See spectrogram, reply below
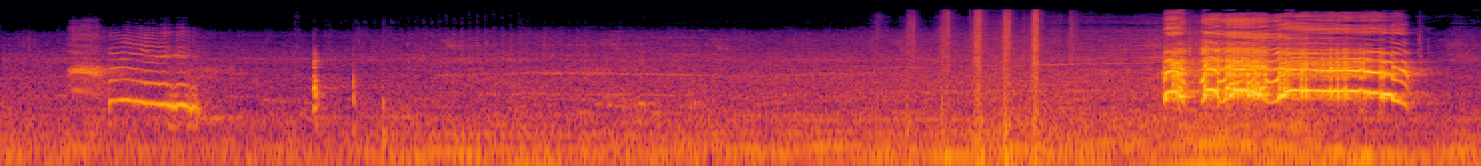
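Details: White Leghorn rooster giving a loud, harsh, drawn-out crow near the end, preceded by a short wavering call and a few faint clucks and clicks.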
